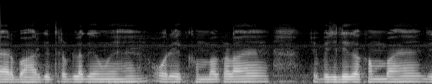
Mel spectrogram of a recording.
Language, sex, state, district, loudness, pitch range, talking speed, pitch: Hindi, male, Uttar Pradesh, Shamli, -17 LUFS, 120-125 Hz, 235 wpm, 120 Hz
